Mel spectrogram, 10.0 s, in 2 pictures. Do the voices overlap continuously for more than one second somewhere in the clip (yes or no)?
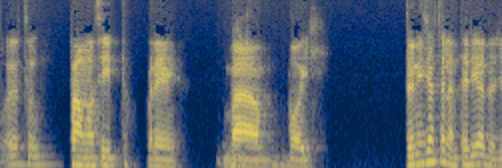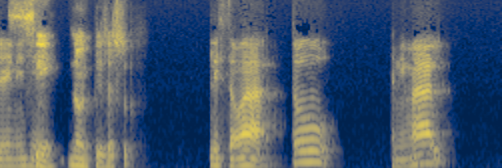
no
